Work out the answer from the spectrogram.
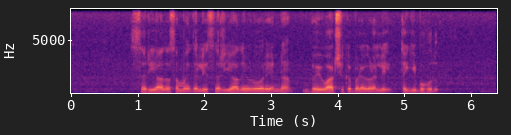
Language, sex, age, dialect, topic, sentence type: Kannada, male, 25-30, Dharwad Kannada, agriculture, statement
